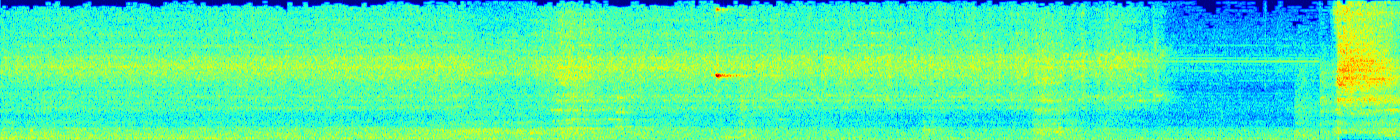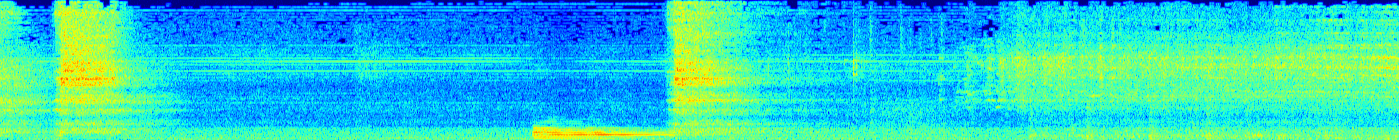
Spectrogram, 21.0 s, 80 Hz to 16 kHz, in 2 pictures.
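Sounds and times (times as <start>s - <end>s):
train running on track: 0.0s - 20.9s.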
